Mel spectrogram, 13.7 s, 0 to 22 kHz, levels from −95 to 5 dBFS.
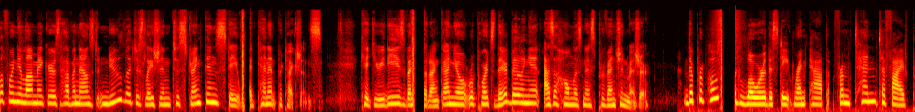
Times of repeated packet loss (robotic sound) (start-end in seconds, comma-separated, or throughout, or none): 6.93-7.92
